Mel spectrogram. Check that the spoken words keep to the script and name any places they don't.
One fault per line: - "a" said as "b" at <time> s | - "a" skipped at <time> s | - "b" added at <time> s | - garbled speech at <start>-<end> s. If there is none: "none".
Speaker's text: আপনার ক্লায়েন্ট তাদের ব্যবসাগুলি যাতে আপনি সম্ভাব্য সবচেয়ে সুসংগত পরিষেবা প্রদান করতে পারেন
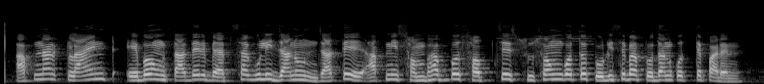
- "এবং" added at 1.4 s
- "জানুন" added at 2.8 s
